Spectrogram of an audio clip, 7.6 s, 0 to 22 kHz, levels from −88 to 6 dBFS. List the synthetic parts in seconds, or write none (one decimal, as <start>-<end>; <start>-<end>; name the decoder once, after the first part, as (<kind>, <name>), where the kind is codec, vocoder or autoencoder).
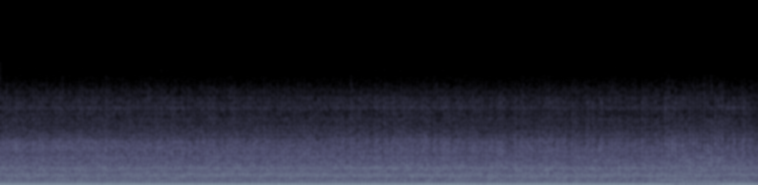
0.0-7.6 (vocoder, Vocos)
